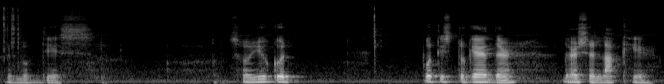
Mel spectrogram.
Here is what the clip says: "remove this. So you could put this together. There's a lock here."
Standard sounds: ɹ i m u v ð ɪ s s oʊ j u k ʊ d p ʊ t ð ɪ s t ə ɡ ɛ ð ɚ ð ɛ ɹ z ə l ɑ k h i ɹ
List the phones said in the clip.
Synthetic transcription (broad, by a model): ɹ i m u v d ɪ s s oʊ j u k ʊ d p ʊ t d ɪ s t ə ɡ ɛ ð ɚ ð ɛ ɹ s ə l ɑ k h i ɹ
